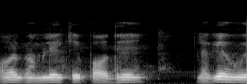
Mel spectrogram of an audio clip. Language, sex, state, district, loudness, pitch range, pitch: Hindi, male, Uttar Pradesh, Lucknow, -17 LUFS, 105-115 Hz, 110 Hz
